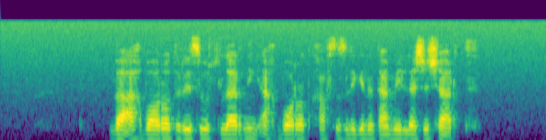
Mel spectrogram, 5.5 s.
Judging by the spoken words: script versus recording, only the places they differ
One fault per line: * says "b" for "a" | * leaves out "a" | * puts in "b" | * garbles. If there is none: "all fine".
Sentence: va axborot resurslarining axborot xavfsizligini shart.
* puts in "ta'minlashi"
